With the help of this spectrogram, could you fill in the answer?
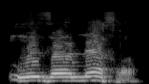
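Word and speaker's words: לבניך: Shinantam Livanecha. You don't pronounce that yud. The rule is any letter in the middle of a word that doesn't have an akuda is silent.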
